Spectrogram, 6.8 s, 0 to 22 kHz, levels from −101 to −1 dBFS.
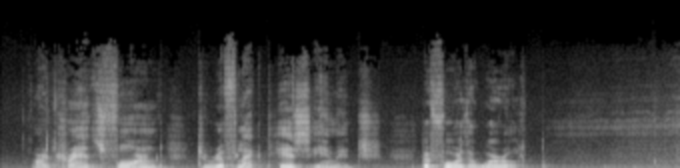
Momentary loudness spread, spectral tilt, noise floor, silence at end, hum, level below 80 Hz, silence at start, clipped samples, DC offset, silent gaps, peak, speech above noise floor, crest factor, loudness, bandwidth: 17 LU; -5 dB/octave; -51 dBFS; 0 s; none; -52 dBFS; 0.3 s; under 0.1%; under 0.1%; none; -4 dBFS; 27 dB; 20 dB; -24 LUFS; 16.5 kHz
